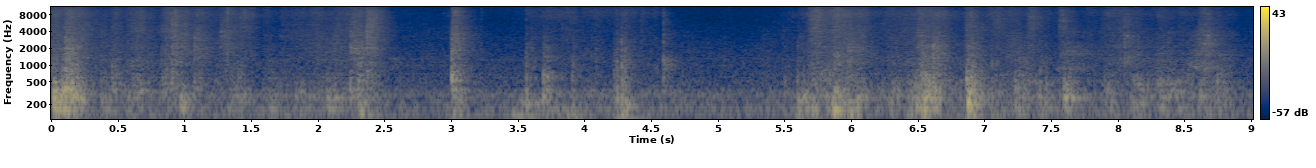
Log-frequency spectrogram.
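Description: Handling noises: irregular taps, knocks and short rustles of objects being moved about on a table.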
